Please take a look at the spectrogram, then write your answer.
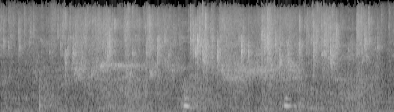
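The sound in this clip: Water is rinsed over skin by hand: a steady stream of flowing, splashing water with small irregular surges and gentle slaps as the hand pushes it along.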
